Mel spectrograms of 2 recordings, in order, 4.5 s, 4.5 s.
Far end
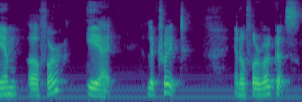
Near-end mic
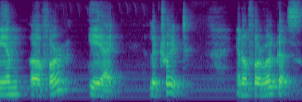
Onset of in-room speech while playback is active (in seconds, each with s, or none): none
